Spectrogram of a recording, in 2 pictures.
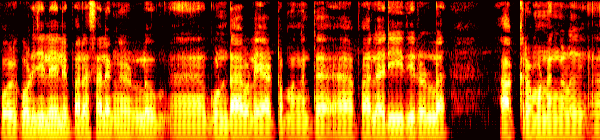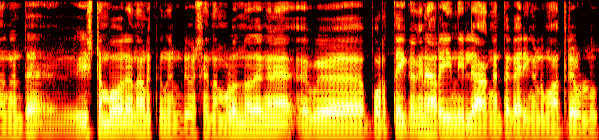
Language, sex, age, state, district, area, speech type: Malayalam, male, 45-60, Kerala, Kozhikode, urban, spontaneous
